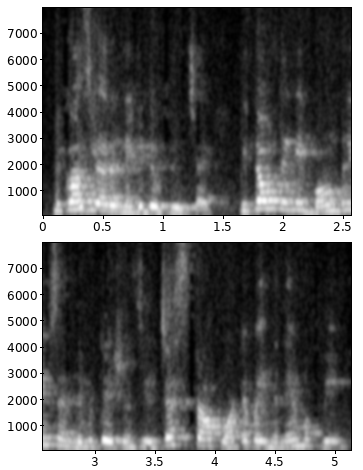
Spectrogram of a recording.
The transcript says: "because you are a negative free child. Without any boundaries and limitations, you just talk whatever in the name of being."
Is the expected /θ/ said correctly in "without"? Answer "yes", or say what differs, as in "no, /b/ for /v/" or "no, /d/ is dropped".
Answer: no, /t/ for /θ/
